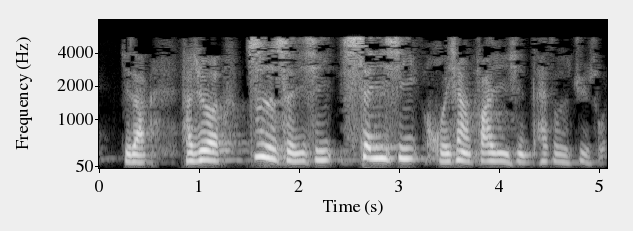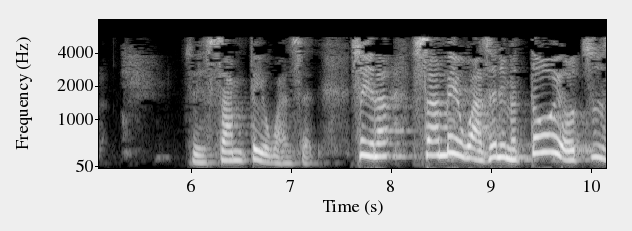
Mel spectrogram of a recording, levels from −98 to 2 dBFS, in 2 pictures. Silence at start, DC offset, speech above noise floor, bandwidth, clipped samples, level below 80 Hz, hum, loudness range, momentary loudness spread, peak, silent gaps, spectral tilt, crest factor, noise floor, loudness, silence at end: 0.25 s; under 0.1%; 36 dB; 5.8 kHz; under 0.1%; -64 dBFS; none; 8 LU; 16 LU; 0 dBFS; none; -9.5 dB/octave; 14 dB; -50 dBFS; -14 LUFS; 0 s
